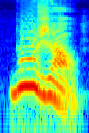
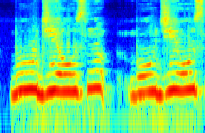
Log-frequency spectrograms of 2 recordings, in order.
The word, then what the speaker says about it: bourgeois: How do we pronounce it bourgeois. പക്ഷെ English ഒരു phonetic language ആയിരുന്നെങ്കിൽ നമ്മൾ എങ്ങനെ പ്രൊനൗൺസ് ചെയ്യുമായിരുന്നു? അത് ബൂജിയോസ് എന്ന് പ്രൊനൗൺസ് ചെയ്യുമായിരുന്നു അല്ലേ?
